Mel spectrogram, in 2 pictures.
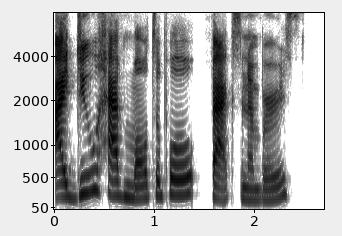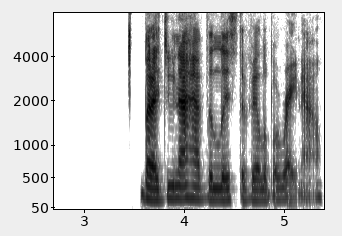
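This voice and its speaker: An animated voice with an American accent and ordinary pitch variation comes through in a dry, close sound with no echo and a quiet background. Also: woman. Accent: New York with occasional Jamaican twang. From Brooklyn, New York, Jamaican family. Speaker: credit repair software trainer. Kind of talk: live Q&A webinar. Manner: casual, animated.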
